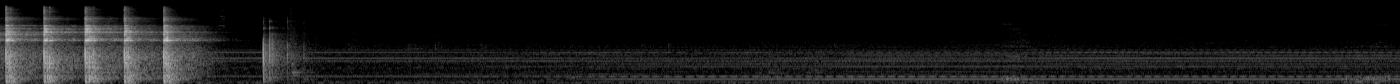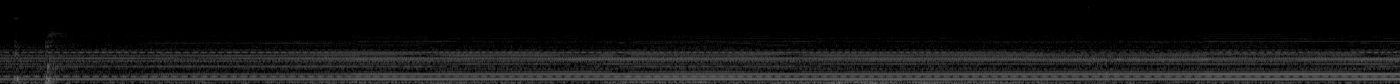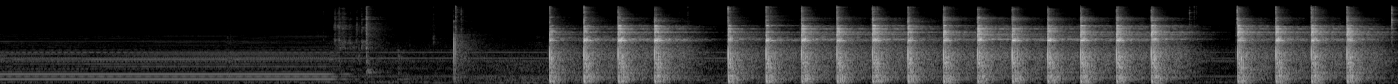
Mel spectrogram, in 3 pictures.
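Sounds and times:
hammer striking hot metal on anvil: 0.0 - 3.1, 33.5 - 41.9
induction heater humming: 0.0 - 12.0, 23.8 - 41.9.

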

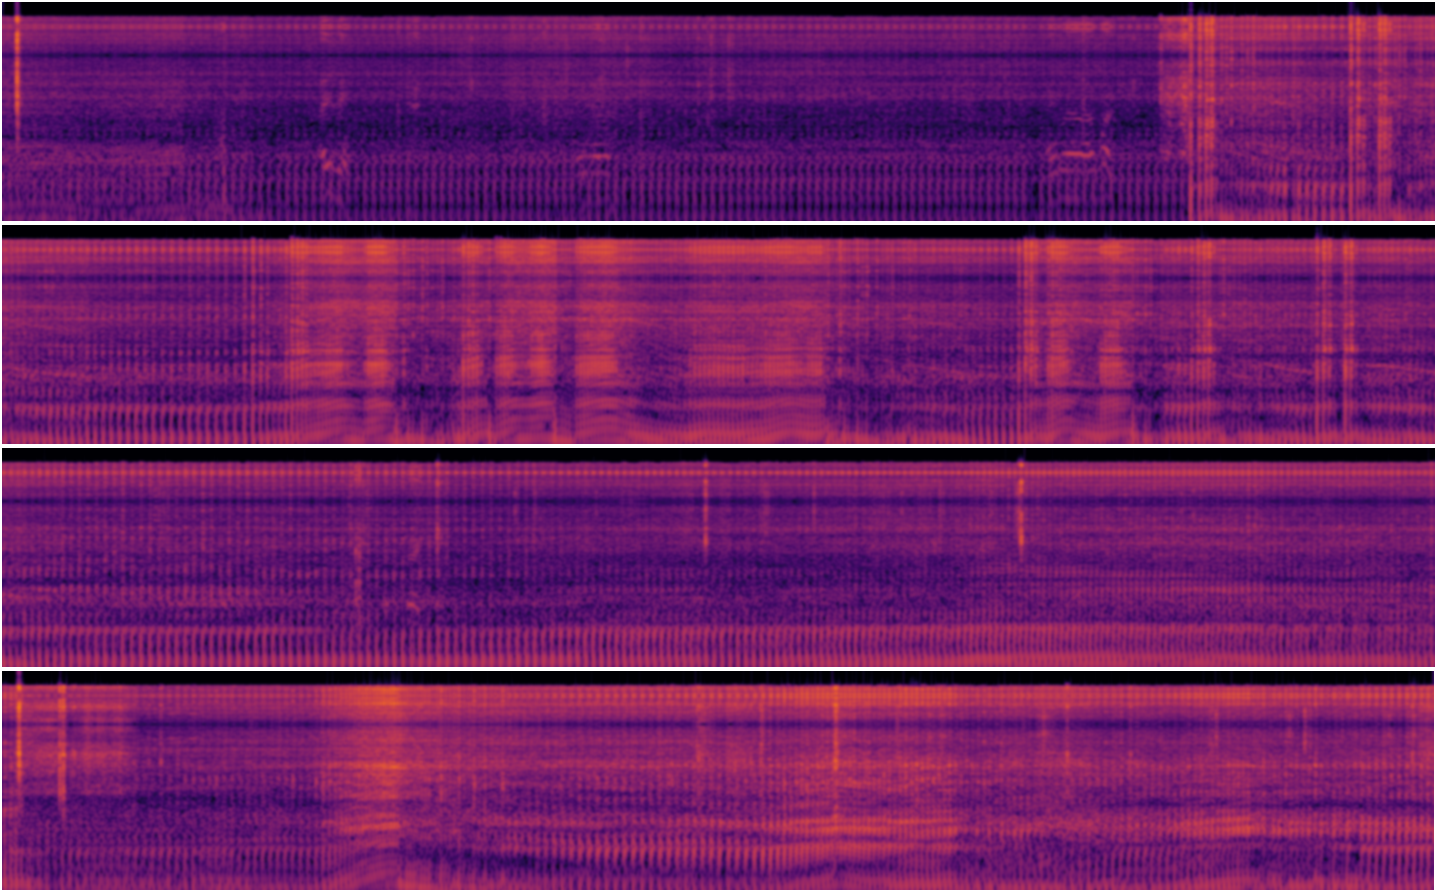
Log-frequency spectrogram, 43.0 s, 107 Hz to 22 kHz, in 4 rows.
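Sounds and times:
quad engine under load: 0.0 - 42.9
dirt bike engine revving: 7.8 - 24.8, 27.4 - 42.9.

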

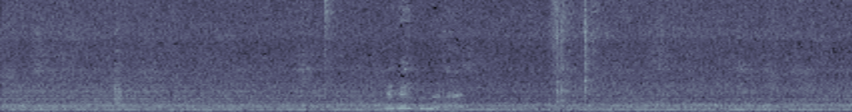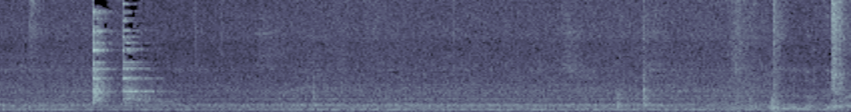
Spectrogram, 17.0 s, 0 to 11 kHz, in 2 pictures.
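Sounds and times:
kitchen hum: 0.0 - 17.0
kitchenware clinking: 9.4 - 10.3.

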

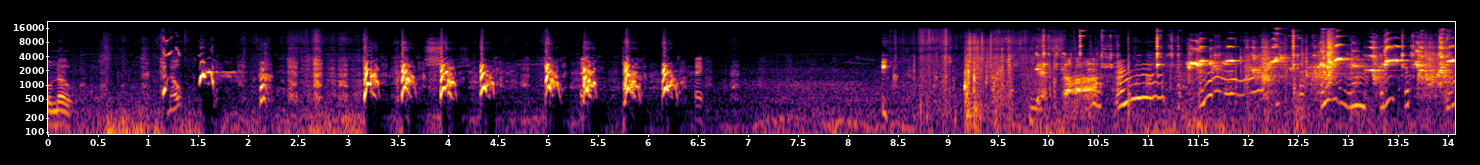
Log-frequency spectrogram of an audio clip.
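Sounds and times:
dog barking and yipping: 1.2 - 2.3, 3.1 - 6.5.

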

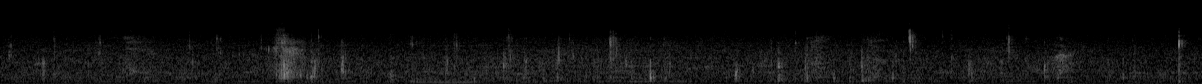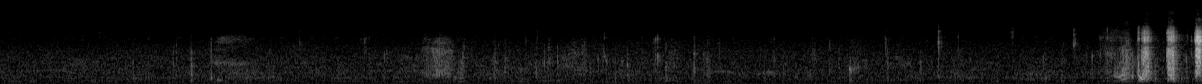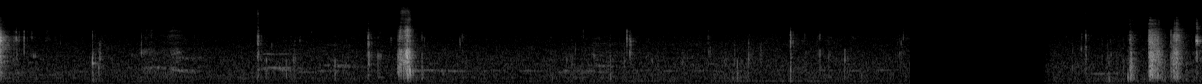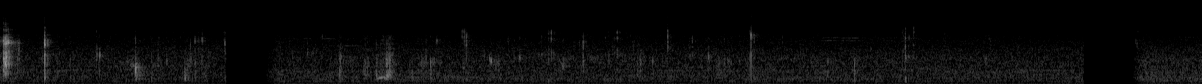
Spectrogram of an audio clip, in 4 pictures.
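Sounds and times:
crunching mouth smacks: 20.1 - 24.4, 27.7 - 28.3, 34.8 - 38.2
person chewing and biting: 34.8 - 38.2.

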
